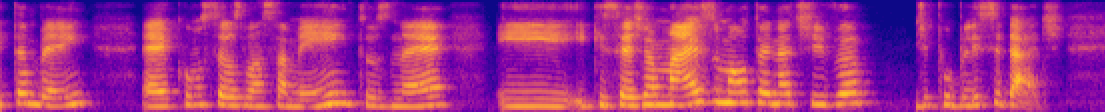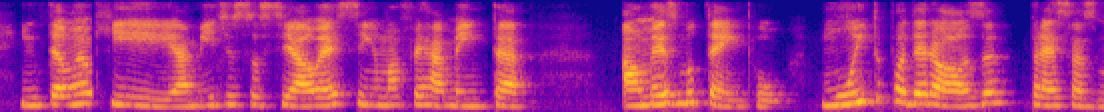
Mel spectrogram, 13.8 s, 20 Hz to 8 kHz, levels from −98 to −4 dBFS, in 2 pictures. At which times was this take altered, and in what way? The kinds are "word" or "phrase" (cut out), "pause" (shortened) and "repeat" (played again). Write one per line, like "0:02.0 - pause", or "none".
0:05.7 - word
0:07.5 - word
